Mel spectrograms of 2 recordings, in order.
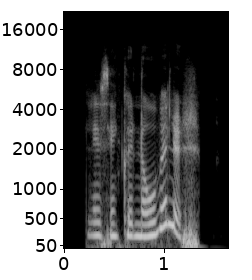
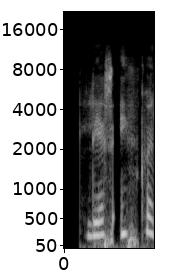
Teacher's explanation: So this thing here is the stressed syllable, and then the peak is reached much later than the stressed syllable. Whereas in rhetorical questions, the peak is actually reached in the stressed syllable of the word. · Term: alignment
